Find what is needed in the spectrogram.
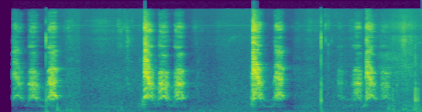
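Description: A dog barking in quick runs of two or three barks, with pauses of about a second between the runs. The last barks are fainter.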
